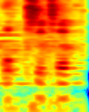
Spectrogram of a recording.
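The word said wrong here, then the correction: Uttoxeter: It's Utoxeter, actually.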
